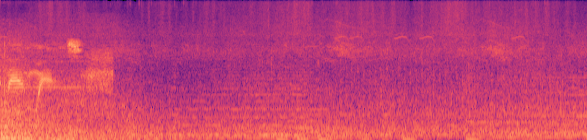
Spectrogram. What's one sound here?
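A helicopter hovers overhead with a low, steady drone.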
